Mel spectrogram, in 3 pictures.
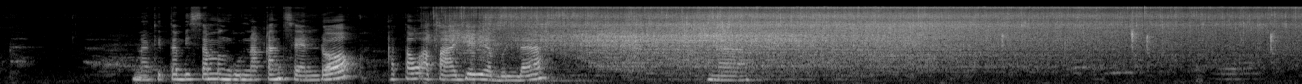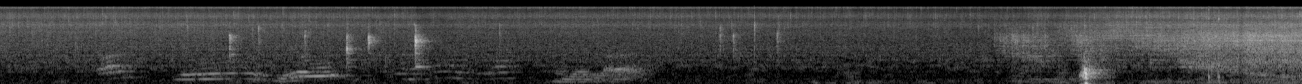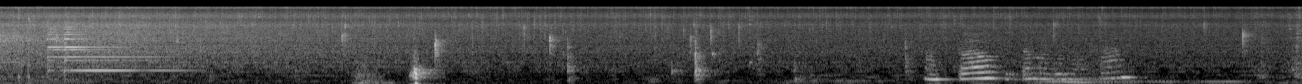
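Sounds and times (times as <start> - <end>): oil sizzling in a wok: 4.2 - 39.0
utensil tapping wok: 25.0 - 28.1.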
